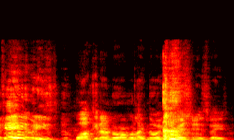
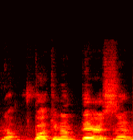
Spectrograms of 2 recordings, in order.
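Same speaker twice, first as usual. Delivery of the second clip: normal talking voice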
